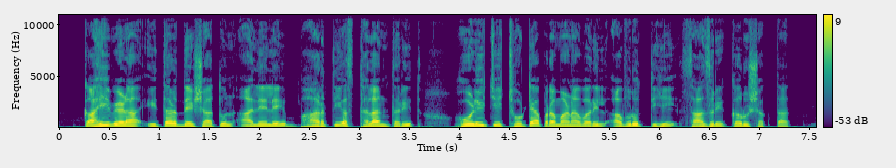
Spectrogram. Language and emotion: Marathi, neutral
